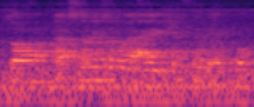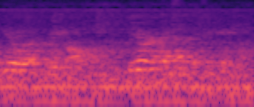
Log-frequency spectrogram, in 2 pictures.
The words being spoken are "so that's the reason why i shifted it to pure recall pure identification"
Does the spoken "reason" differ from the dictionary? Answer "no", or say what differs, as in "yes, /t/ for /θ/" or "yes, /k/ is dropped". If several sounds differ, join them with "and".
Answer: no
